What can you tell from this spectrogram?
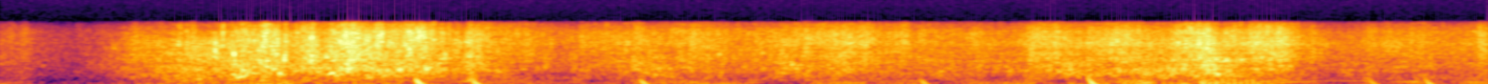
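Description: Water rushing and splashing with wind noise, as from a boat moving through the sea, swelling and easing in waves.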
